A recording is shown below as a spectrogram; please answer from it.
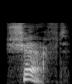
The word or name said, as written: shaft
